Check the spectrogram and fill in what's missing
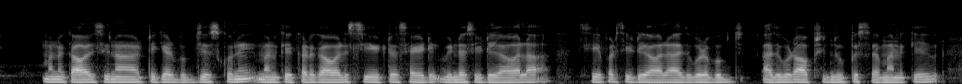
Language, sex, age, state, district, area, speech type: Telugu, male, 18-30, Telangana, Medchal, urban, spontaneous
